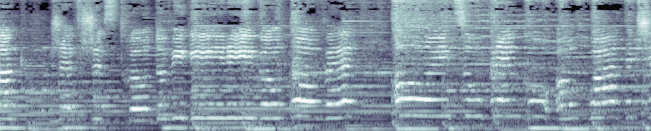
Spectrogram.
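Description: A young female voice singing a Polish Christmas pastorałka over a backing track with a low bass line.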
